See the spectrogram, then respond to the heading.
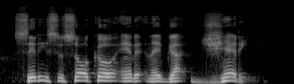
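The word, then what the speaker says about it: Cedi: sissoko and they've got jetty it's spelled with us it's spelled c-e-d-i Jetty it's pronounced like Jetty like a jetty out in the ocean really Jetty yeah I've always called him setting now it's Jetty just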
